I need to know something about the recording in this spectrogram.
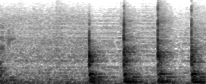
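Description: Wooden mallet striking a chisel into English walnut, four sharp blows about three a second starting about a second in, chopping out the recess for a bowtie inlay.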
